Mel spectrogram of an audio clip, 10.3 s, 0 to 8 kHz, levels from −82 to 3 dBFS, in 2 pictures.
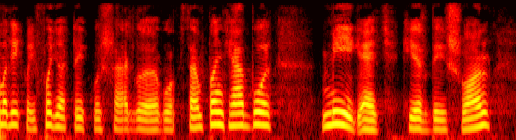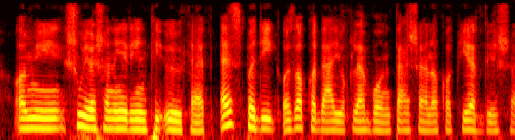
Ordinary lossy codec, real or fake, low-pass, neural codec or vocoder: none; fake; 7.2 kHz; codec, 16 kHz, 2 kbps, FunCodec, trained on Chinese and English, 25 frames a second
